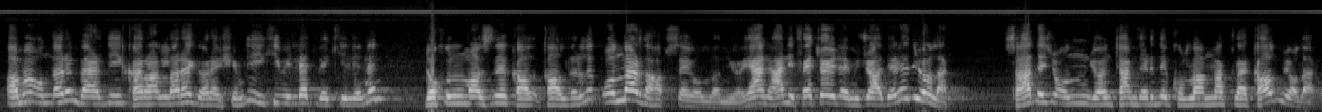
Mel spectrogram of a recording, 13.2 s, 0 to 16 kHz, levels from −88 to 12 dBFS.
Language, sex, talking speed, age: Turkish, male, 115 wpm, 60-79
